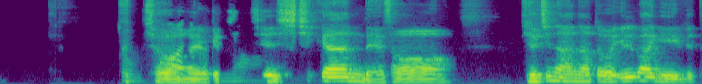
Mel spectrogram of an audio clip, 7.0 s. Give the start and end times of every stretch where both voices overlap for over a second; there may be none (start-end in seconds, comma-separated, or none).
1.2-2.7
